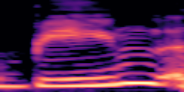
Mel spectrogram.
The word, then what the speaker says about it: Biehn: Yes, and I just love that Michael Biehn, is that how it's pronounced? Yeah, Michael Biehn, who's been in 10 million movies and about 4 of them have been good.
